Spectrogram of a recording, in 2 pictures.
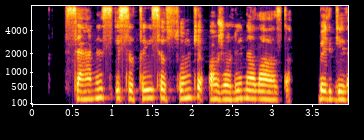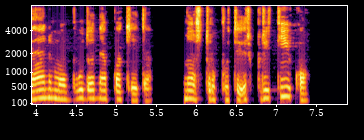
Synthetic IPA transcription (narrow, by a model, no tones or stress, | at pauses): sʲæːnʲɪsisʲɪt̪ɐɪsʲeːsʊŋʲkʲɛʔoːʒoːlʲɪnʲæːlˠɑːzd̪ɐ | bʲɛt̪ɡʲiʋʲæːnʲɪmoːbuːd̪oːnʲɛpɐkʲɛɪt̪ʲe | nuɔst̪ɾʊpʊt̪ʲɪɪɾpʲɾʲɪt̪ʲiːkoː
